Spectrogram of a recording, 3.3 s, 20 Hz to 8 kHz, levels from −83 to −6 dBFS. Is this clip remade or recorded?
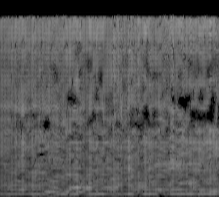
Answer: remade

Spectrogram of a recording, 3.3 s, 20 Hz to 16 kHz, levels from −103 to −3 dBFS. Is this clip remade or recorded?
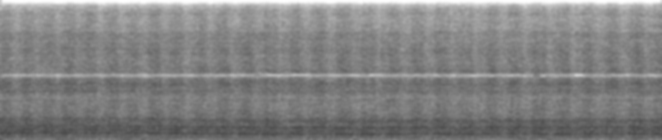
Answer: recorded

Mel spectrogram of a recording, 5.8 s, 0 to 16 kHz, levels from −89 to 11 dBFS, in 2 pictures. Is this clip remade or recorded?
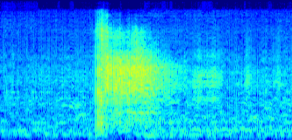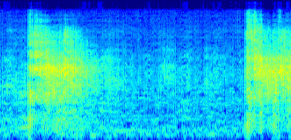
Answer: remade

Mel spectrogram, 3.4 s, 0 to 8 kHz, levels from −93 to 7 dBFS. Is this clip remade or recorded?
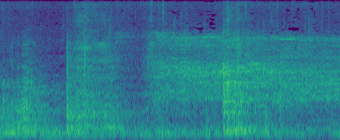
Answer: recorded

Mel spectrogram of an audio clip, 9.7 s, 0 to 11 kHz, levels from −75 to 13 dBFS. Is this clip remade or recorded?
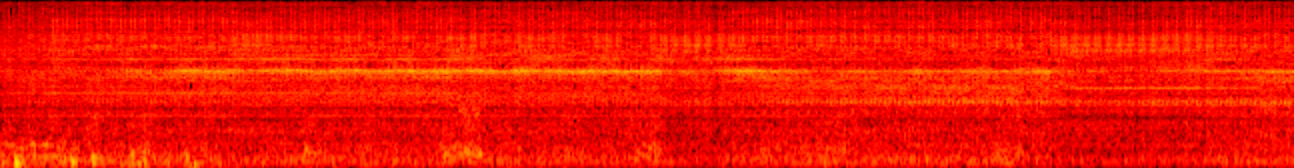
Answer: remade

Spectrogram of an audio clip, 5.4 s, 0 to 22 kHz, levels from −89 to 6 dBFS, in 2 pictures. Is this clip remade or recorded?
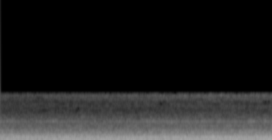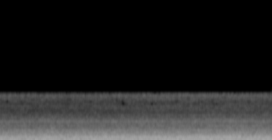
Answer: remade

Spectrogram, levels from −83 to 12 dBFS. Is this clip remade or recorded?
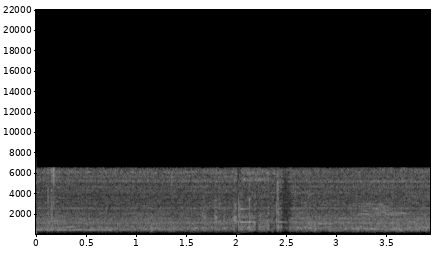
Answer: remade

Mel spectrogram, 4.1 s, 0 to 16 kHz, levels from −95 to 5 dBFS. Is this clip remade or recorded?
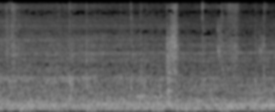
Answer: recorded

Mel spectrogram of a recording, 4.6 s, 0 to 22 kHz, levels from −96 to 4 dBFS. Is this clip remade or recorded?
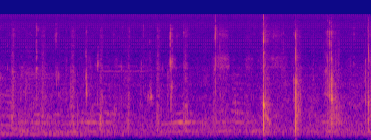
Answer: recorded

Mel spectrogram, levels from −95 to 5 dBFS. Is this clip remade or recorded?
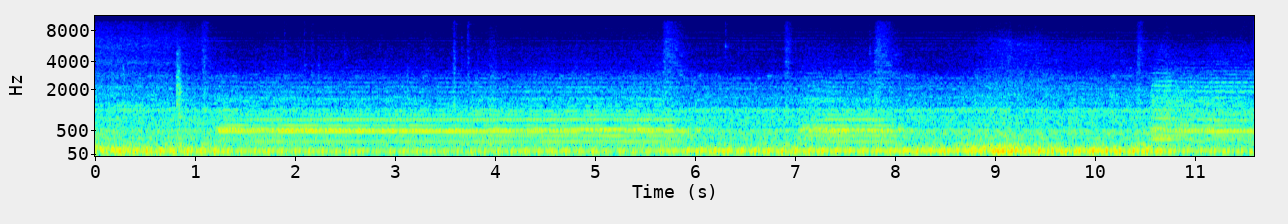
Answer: recorded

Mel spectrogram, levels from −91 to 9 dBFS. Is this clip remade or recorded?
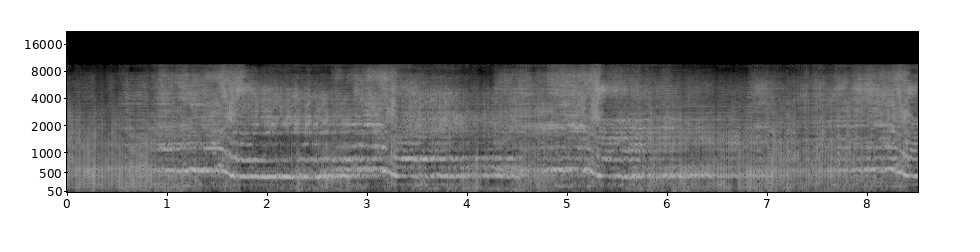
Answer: remade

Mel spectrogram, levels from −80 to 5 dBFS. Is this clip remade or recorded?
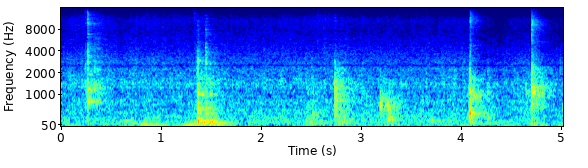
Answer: recorded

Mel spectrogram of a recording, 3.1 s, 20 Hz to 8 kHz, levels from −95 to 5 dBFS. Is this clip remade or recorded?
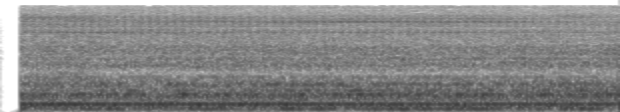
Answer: recorded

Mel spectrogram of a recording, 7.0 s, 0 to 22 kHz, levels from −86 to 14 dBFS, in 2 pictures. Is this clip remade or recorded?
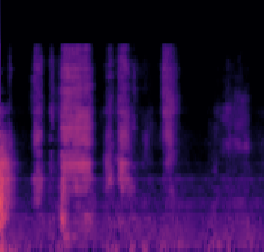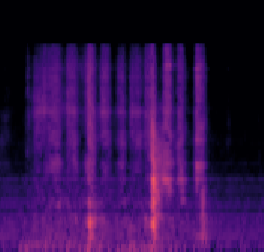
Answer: remade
